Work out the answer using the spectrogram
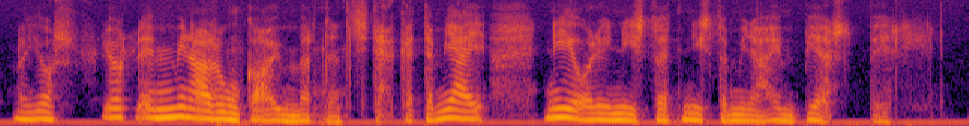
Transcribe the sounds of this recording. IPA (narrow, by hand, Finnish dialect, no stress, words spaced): no jos jos em minæ suŋkɑː ymːærtænt sitækæː etːæ miæ e niː olʲi niːstæ et niːstæ minæ em piæst perile̥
